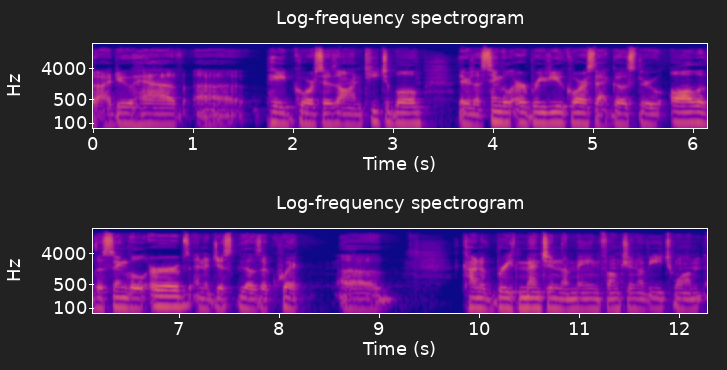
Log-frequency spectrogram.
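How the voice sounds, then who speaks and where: A man teaching herbal medicine reviews past material casually, rambling and leaning on fillers while his scratchy voice fades. It is lowish and darkish in tone.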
